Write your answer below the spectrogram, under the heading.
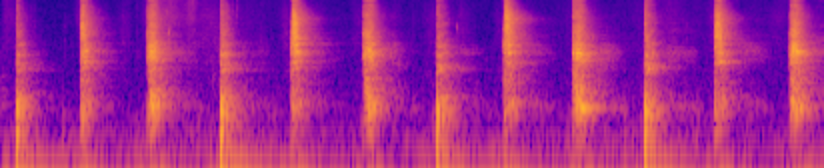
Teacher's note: Immer nur die Stimmimpulse P, T und K. Allerdings machen wir nicht P, T, K, sondern wir formen diese Laute stimmlos.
